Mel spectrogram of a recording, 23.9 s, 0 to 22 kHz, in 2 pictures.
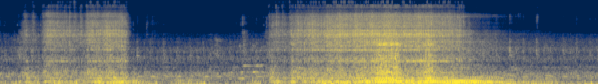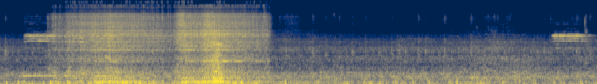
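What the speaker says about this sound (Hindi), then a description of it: "ये देखो 12 पे निशान मार दिया और इसने सिल लेंगे।" A sewing machine stitches palazzo pants in bursts of several seconds with pauses between them. The close, rattling motor whirr swells and stops repeatedly over a constant room hum, and no one speaks.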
